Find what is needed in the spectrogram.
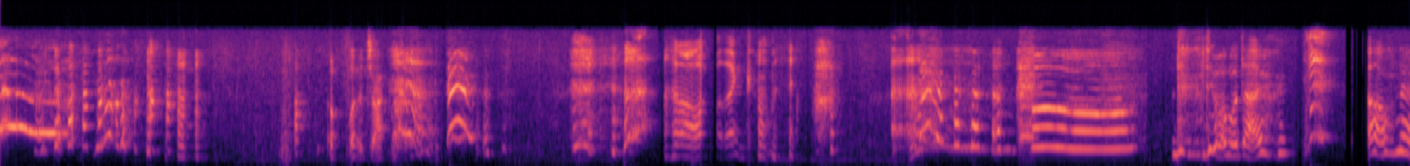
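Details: Girl at a sleepover with hiccups: talking and giggling broken by sharp, abrupt gulping catches in the voice, with music playing.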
